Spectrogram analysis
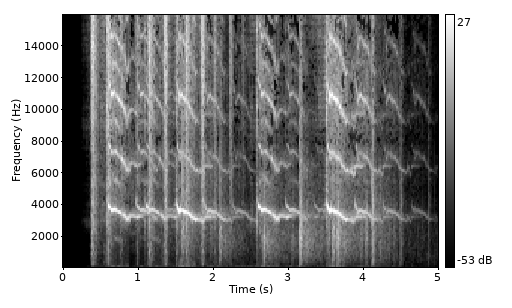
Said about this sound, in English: So, now that Diwali is coming up, I would request people to stop bursting the loud crackers.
